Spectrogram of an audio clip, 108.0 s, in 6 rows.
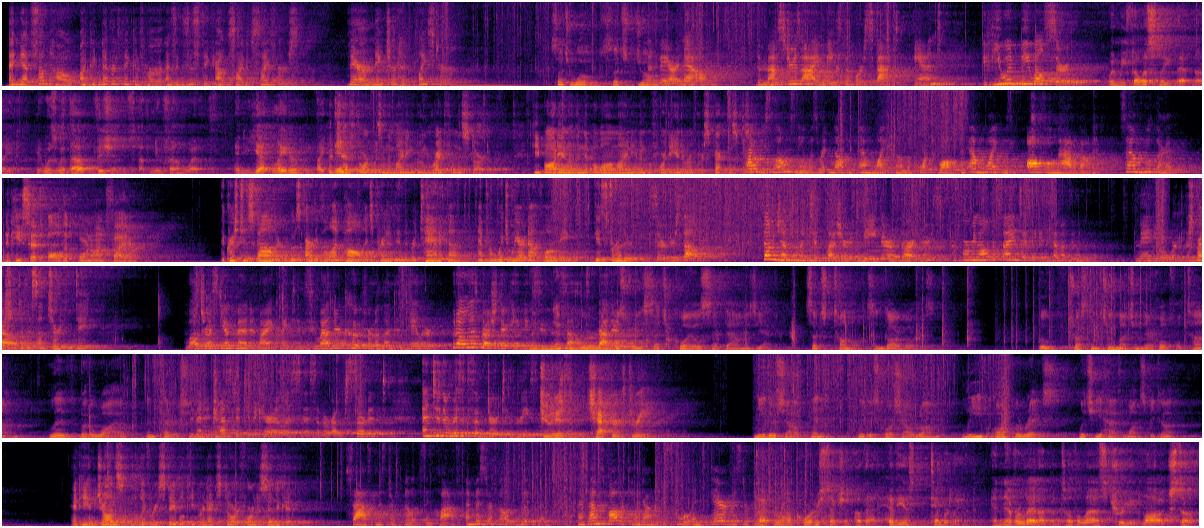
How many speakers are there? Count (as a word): eight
